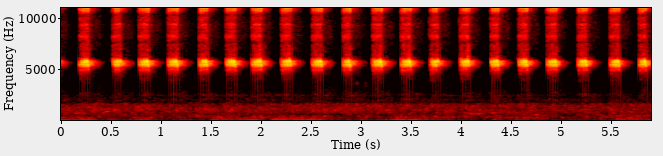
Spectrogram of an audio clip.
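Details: Jeliteng cricket, a dark Indonesian field cricket, chirping loudly: short shrill pulses with a high double-band tone, about three per second in a steady run across six seconds, with faint low rumble beneath.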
